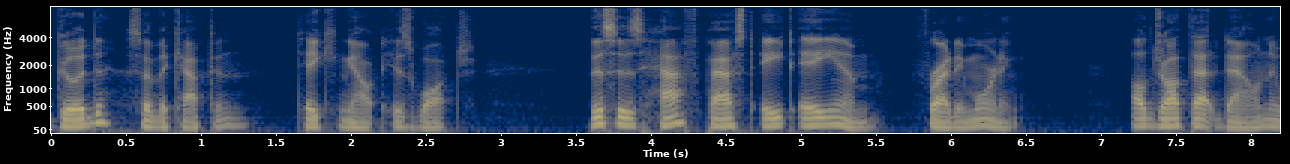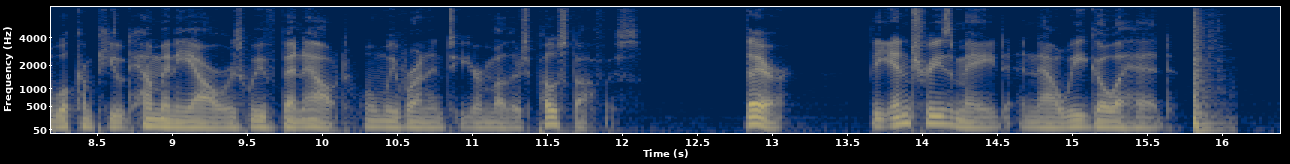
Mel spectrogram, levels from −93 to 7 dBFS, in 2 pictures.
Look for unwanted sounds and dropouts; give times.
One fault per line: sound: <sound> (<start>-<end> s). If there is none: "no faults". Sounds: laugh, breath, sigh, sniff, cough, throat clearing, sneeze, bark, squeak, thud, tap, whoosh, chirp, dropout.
sound: thud (15.8-16.1 s)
